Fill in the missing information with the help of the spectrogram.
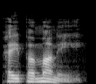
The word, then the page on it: paper money: British English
